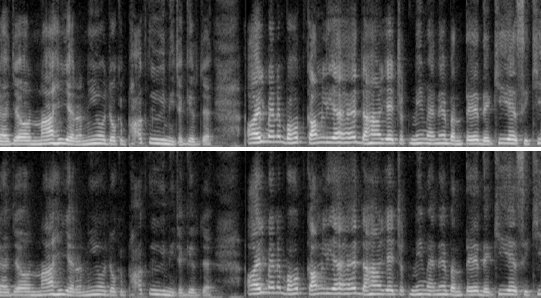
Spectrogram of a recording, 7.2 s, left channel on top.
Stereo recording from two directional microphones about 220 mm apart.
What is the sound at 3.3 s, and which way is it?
A woman's voice, 25° left (ahead or behind).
